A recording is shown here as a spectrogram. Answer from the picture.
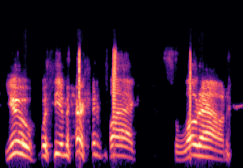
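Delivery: put-on harsh voice. Retelling a speaker in a tree ordering the boat: imitating a very harsh voice.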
